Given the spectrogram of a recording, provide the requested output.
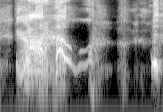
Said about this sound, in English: Why do you sneeze like that?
